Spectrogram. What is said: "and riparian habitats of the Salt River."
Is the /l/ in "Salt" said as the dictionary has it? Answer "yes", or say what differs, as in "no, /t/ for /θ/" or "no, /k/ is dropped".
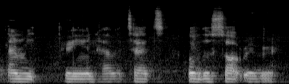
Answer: no, /l/ is dropped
